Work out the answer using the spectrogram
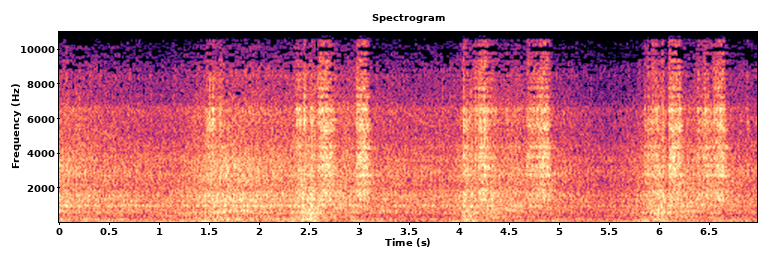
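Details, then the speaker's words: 2005 Honda Odyssey idling, mic under the engine: nasty tinny rattling buzz in uneven bursts from the catalytic converter heat shield, broken loose at its bolt; temporarily fixed with wire. "it's got a pretty nasty rattle type Buzz sort of tiny kind of noise and it's coming from the heat shield on the catalytic converter"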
